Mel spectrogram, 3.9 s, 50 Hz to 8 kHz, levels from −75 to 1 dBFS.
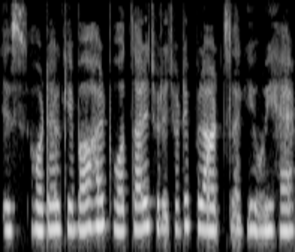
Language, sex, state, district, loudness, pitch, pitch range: Hindi, female, Jharkhand, Palamu, -16 LUFS, 240 Hz, 235-250 Hz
